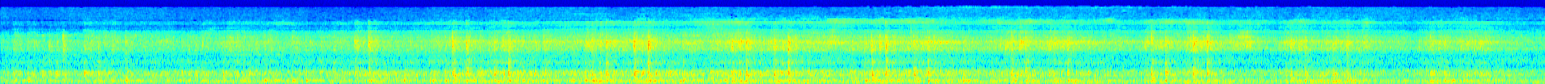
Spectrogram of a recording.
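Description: Steady rumble of electric trains moving slowly on the tracks, with faint scattered clicks.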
